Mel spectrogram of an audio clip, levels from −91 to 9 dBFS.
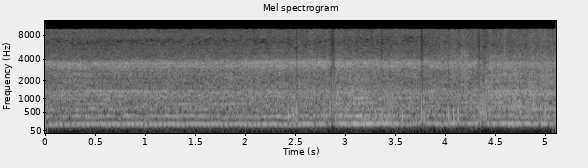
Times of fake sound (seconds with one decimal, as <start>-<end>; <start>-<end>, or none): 0.6-2.2; 3.3-3.8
